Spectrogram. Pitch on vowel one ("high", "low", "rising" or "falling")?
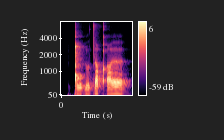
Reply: low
